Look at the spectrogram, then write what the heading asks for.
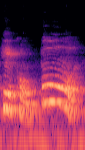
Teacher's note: Por é a sílaba que manda na palavra, é a sílaba tônica e não vem com acento.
